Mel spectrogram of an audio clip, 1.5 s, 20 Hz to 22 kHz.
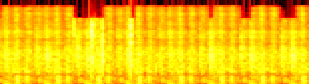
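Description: An Ursus C-325 tractor engine runs steadily nearby with a regular, pulsing diesel thump, loud and close, with no voices over it.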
